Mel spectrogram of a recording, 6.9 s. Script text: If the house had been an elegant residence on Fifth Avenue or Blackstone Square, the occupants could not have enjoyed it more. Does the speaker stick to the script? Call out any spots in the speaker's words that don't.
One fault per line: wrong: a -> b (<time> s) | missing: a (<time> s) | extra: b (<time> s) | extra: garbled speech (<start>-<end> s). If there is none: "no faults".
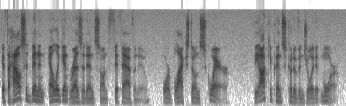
missing: not (5.9 s)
